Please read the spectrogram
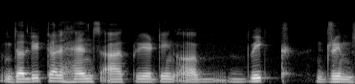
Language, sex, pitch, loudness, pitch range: English, male, 125 Hz, -17 LUFS, 125-140 Hz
